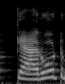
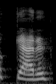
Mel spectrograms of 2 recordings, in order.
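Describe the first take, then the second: First: "कैरोट" with a long O in the second syllable; mispronounced carrot. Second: "कैरेट" with a short, unstressed second vowel; correct carrot pronunciation. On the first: Teacher warning learners off a misreading, "कैरोट" said with a long O. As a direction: end "कैरोट" on a full "rote" sound. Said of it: "इसको आप कैरोट मत पढ़िएगा". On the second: Teacher showing learners how to read it, "कैरेट" with short second vowel. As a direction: end "कैरेट" on a light "rut", no O sound. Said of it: "इसको कैरेट पढ़िएगा". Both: Shown as a demonstration.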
